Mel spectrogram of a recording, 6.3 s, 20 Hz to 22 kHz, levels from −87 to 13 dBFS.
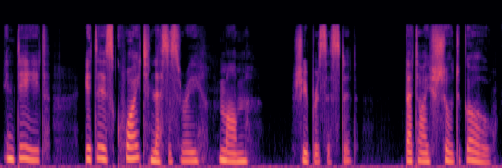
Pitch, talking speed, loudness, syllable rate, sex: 220 Hz, 115 wpm, -18 LUFS, 4.5 syllables/s, female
